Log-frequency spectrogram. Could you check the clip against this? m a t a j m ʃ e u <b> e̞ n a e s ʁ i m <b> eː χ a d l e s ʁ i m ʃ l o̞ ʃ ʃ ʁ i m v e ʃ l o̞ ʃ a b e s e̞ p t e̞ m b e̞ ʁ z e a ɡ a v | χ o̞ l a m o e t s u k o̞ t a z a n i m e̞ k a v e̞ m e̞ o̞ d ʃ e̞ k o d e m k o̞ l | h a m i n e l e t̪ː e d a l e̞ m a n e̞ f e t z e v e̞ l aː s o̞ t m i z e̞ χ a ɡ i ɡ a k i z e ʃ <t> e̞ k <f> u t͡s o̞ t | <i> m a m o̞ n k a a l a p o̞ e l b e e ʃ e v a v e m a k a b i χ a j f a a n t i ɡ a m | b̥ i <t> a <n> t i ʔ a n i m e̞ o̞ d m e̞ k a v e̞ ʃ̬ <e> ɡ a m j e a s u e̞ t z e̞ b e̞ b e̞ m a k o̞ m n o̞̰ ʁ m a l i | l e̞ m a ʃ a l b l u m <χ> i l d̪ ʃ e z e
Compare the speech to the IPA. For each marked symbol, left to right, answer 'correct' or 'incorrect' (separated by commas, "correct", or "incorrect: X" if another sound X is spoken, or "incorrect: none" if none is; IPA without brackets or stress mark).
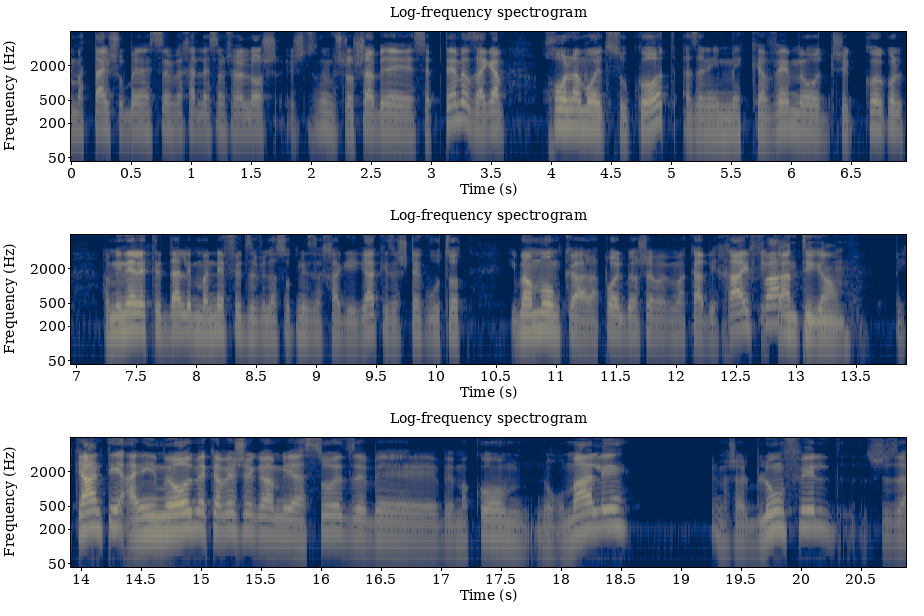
correct, incorrect: v, correct, incorrect: v, correct, incorrect: k, correct, correct, incorrect: f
